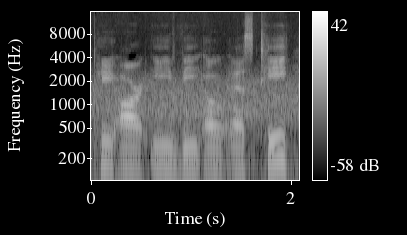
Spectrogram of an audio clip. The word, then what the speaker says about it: Prevost: to bottom research the prevost bus p-r-e-v-o-s-t the st is silent prevost it's a french company a lot of great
